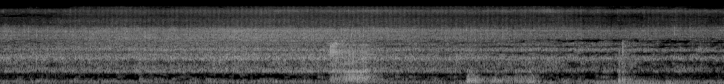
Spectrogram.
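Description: Browned vegetables sizzling steadily in a hot stainless steel pot as tomato purée is poured over them, with a few short knocks of a wooden spoon from about the middle on.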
